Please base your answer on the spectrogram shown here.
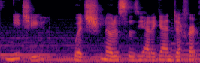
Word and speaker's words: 日: The pronunciation of the first character is nichi, which notices yet again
